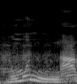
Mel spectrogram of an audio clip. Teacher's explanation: نون مشدد میں غنہ ہوگا اور را کو پر پڑھیں گے، چاہے وقف کی صورت میں ہو یا وصل کی صورت میں، رکنے کی صورت میں یا ملانے کی صورت میں۔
